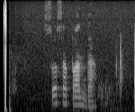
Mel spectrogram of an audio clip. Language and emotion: Russian, neutral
